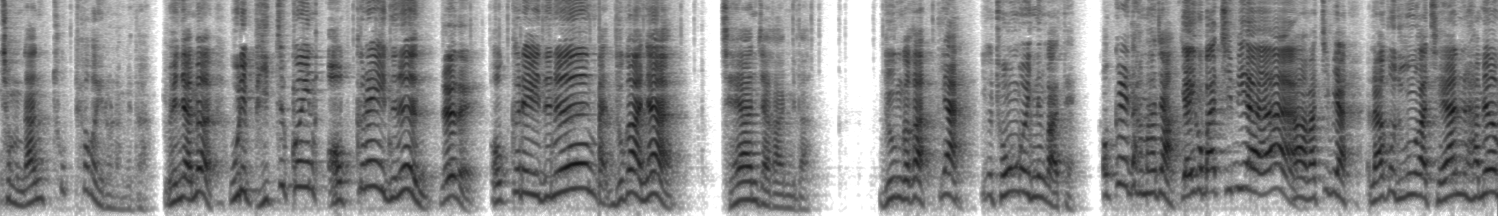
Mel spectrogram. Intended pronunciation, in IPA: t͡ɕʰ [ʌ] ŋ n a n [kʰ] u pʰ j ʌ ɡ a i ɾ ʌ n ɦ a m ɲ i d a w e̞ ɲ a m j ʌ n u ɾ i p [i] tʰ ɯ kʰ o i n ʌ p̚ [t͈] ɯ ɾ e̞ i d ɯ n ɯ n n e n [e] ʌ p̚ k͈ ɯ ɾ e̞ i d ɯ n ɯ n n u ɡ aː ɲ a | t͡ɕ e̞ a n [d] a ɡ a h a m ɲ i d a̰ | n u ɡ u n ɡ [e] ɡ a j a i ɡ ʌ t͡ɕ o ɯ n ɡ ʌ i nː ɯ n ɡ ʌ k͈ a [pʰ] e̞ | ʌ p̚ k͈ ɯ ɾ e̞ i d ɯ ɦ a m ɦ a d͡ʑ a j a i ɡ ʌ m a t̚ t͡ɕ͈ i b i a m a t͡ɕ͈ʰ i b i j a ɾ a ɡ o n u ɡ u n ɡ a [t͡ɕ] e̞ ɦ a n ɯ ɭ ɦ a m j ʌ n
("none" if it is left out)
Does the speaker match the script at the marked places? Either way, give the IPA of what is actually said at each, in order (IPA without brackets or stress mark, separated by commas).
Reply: ʌ, tʰ, i, k͈, e, d͡ʑ, a, tʰ, t͡ɕ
